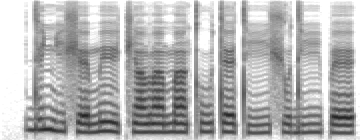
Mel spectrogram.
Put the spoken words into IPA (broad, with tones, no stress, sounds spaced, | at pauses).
d ɪ˦ ɲ i˨ ʃ ɛ˨ m eː˦˨ t͡ʃ ã˦ β ã˦ m ã˦ kʰ u˦ t ɛ˦ tʰ iː˨˦ ʃ ʊ˦ d iː˦ p ɛ˦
